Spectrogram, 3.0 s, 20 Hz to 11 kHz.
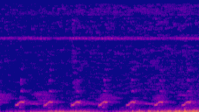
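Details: White-breasted waterhen recorded during bird trapping: a series of short hooked notes, each rising then dropping, repeated about every 0.4 seconds with low rumbling background noise that grows louder toward the end.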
